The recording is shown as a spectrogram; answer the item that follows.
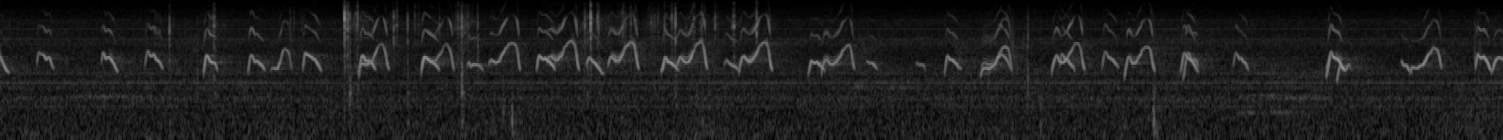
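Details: Several baby chachalacas calling at once, bright rising peeps packed closely together, a busy overlapping chatter that thins slightly toward the end.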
